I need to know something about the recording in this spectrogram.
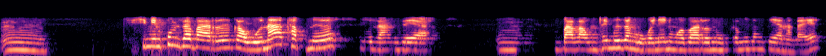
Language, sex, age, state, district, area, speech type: Bodo, female, 30-45, Assam, Udalguri, rural, conversation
